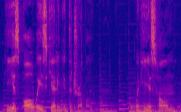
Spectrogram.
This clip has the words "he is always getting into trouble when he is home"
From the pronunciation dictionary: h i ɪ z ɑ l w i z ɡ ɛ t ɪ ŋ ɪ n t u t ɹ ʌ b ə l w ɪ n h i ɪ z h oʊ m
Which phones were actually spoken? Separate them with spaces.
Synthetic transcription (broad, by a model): h i ɪ z ɑ l w i z ɡ ɛ t ɪ ŋ ɪ n t u t ɹ ʌ b ə l w ɪ n i ɪ z h oʊ m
